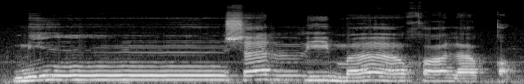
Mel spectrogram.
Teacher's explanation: Masukkan bunyi syin min syarri maa khalaq. Jadi samar kemudian dengungkan sedikit. · Yang pertama pada ayat 2, minyarri maa khalaq min nun matinya kita samarkan. Masukkan bunyi syin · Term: ikhfa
